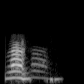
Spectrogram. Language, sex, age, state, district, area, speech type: Bengali, female, 18-30, West Bengal, Cooch Behar, urban, conversation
